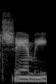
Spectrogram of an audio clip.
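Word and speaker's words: chamois: so yeah well also if you've ever seen it spelled out you don't think that it's pronounced shammy because it's freaking French I actually know the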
